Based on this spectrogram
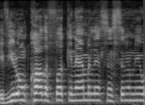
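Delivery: loud yell. Retelling how a friend yelled at the speaker: imitating someone yelling. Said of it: "he told me like this".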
